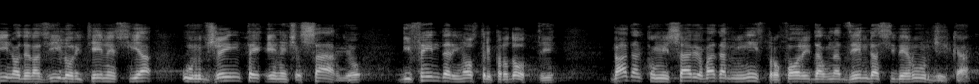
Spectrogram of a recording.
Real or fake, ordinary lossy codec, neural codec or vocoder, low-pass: fake; none; codec, 44.1 kHz, 3.4 kbps, Pupu-Codec; 7.2 kHz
